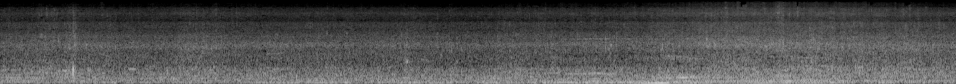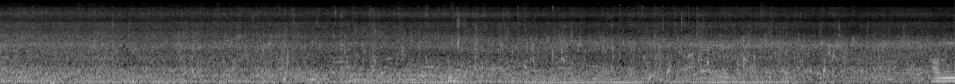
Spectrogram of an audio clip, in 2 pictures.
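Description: Floodwater rushes steadily through a flooded street in Sangam Vihar, Delhi, after heavy rain, a broad continuous wash with faint background noise.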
